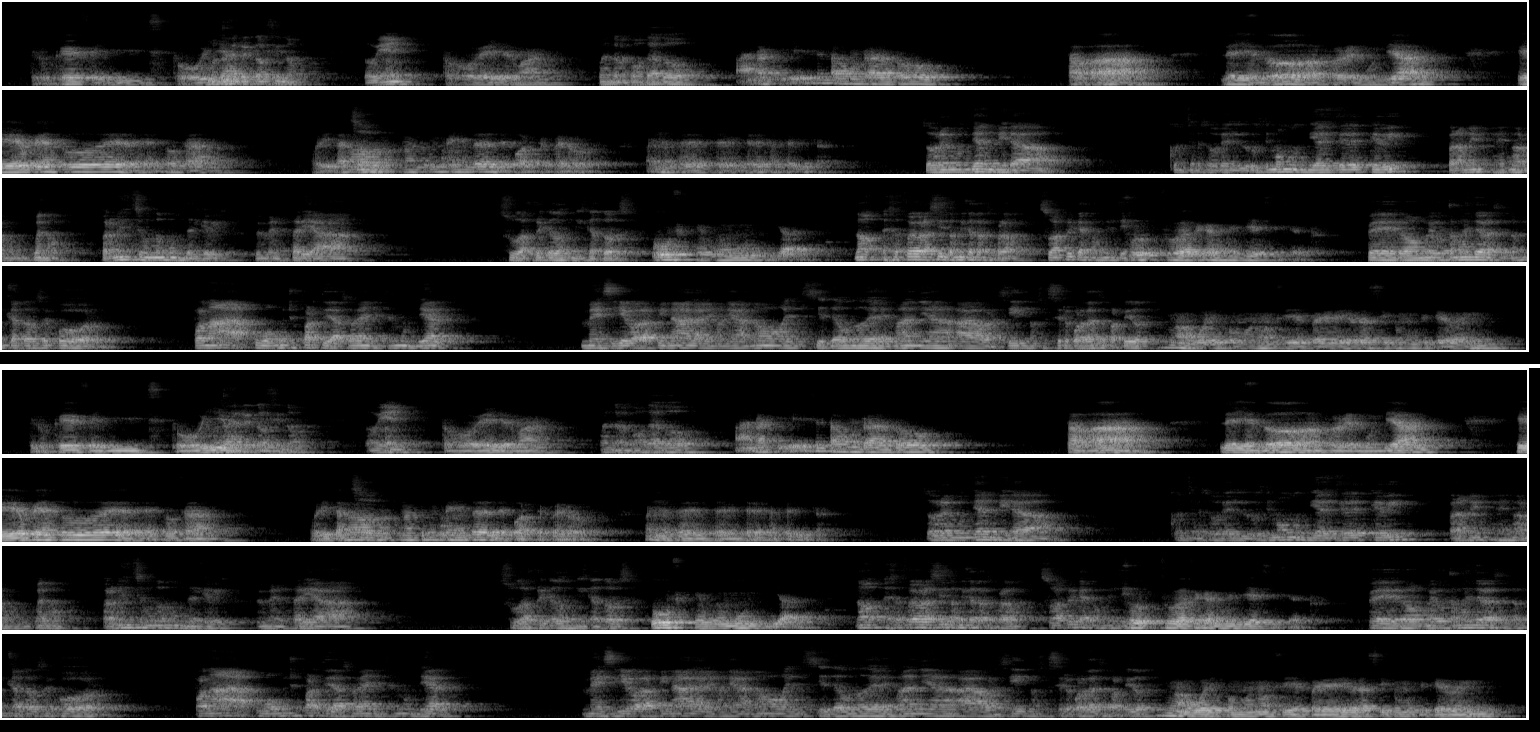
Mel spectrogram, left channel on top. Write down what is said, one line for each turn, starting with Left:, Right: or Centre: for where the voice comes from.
Right: Creo que feliz, todo bien,
Left: ¿Cómo estás,
Right: o
Left: Henry
Right: que
Left: Toffi? No, todo bien.
Right: to- todo bello, hermano.
Left: Cuéntame cómo te va todo.
Right: Bueno, aquí sentado un rato, estaba leyendo sobre el mundial. ¿Qué opinas tú de, de eso? O sea, ahorita no,
Left: So-
Right: no, no estoy muy pendiente del deporte, pero coño, se, se ve interesante ahorita.
Left: sobre el mundial, mira, cónchale, sobre el último mundial que, le- que vi, para mí es el mejor mundial. Bueno, para mí es el segundo mundial que he visto. Primero estaría Sudáfrica 2014.
Right: Uf, qué buen mundial.
Left: No, eso fue Brasil dos mil catorce. perdón. Sudáfrica es 2010.
Right: Su- Sudáfrica dos mil diez sí, cierto.
Left: Pero me gusta más el de Brasil 2014 por, por nada. Hubo muchos partidazos en ese mundial. Messi llegó a la final, Alemania ganó el siete a uno de Alemania a Brasil. No sé si recuerdas ese partido.
Right: No, güey, cómo no, sí, después ahí Brasil como que quedó en,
